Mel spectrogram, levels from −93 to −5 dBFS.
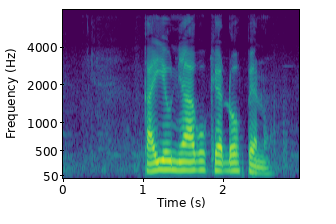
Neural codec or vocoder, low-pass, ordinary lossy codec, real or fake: none; 7.2 kHz; none; real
